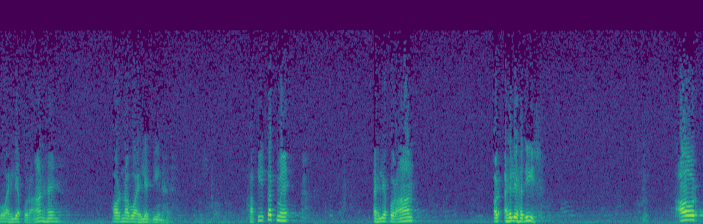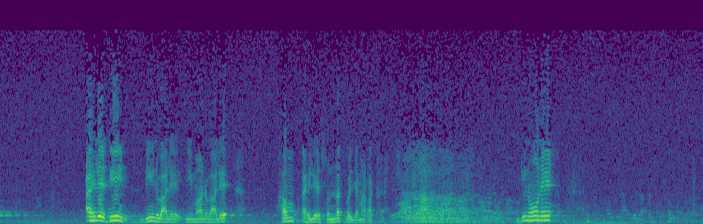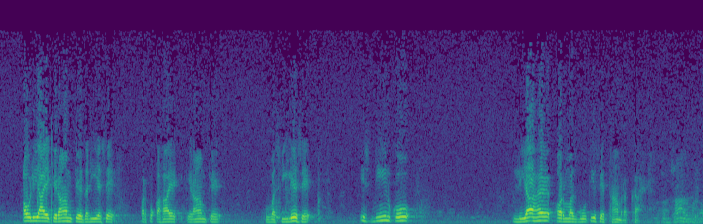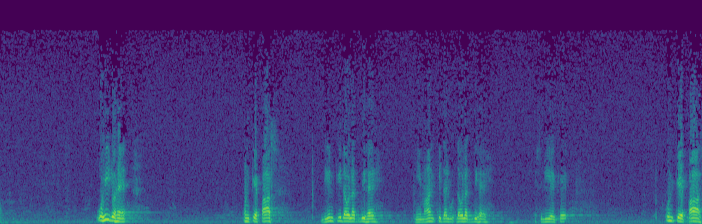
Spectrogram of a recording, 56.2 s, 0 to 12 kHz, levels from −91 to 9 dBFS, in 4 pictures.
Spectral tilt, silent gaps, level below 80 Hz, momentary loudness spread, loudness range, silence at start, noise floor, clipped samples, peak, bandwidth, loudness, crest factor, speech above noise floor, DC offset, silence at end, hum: -8 dB/octave; none; -54 dBFS; 21 LU; 8 LU; 0 s; -48 dBFS; under 0.1%; 0 dBFS; 9.6 kHz; -15 LUFS; 18 dB; 34 dB; under 0.1%; 0 s; none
